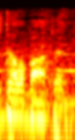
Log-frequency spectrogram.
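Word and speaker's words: Dell'Abate: The proper way to pronounce it is Delabate. When I was growing up, my dad sort of Americanized it. My grandparents said Delabate, but my dad sort of Americanized it as Delabate because that's how people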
